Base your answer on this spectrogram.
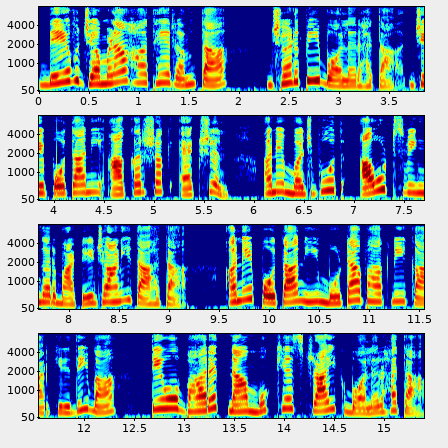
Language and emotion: Gujarati, neutral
